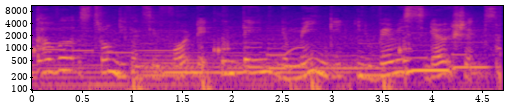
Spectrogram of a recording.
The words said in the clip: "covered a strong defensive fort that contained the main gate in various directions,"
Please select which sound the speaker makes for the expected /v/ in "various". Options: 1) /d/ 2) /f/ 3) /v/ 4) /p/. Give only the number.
3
